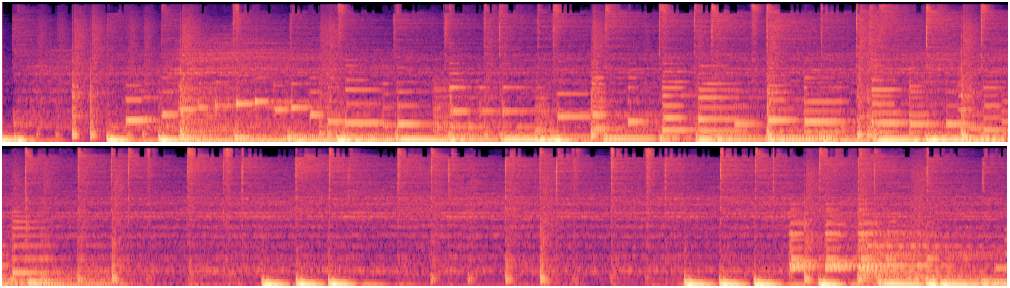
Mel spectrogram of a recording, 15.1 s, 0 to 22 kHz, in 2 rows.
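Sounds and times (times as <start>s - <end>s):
heavy bass-drum hits: 0.0s - 8.6s, 13.6s - 15.0s
drum-kit break: 0.0s - 15.0s.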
